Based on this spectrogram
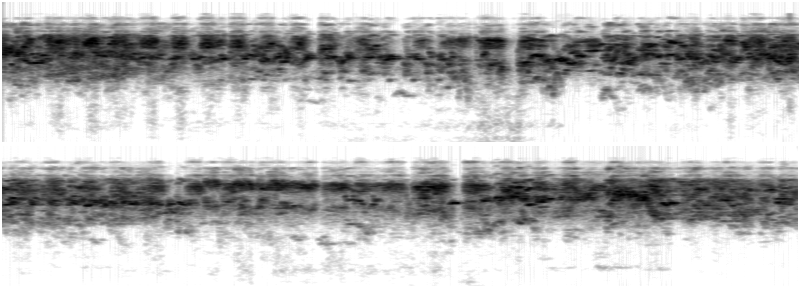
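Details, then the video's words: Budgerigars in a breeding colony aviary in Pakistan during breeding season, an unbroken wall of high chirping and chattering from many birds, steady in loudness for the whole stretch. "australian parrots budgies ke birds colony"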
